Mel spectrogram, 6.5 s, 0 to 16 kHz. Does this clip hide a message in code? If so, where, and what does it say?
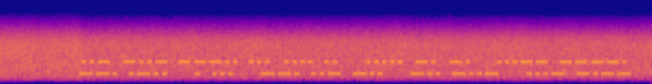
Yes: Morse code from 0.7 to 6.4 s, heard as two keyed tones, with radio static. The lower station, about 29 wpm, 480 Hz: GL ES GUD DX VY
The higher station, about 30 wpm, 990 Hz: UX8SHI 5NN 39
